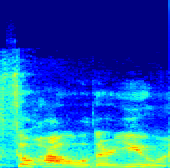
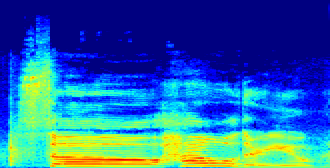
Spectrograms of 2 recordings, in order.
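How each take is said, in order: First: Said in the usual way. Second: Put-on louder, slow and higher "So how old are you?"; stern warden question.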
